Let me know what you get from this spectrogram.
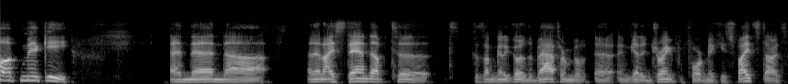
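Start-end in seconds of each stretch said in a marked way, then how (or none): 0.0-0.7 put-on screaming, much higher, louder. Retelling what kids in front screamed at a fight, imitating someone screaming. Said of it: "they're screaming like".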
